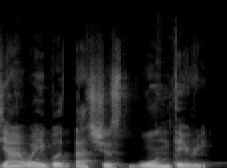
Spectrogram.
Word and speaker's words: Yahweh: y h w h the actual pronunciation of yhwh was lost thousands of years ago today it is sometimes pronounced as Yahweh but that's just one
